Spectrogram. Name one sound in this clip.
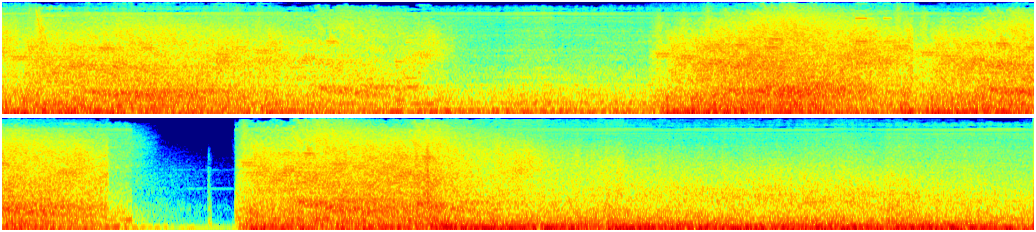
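Laser beams zap and crackle in a battle.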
